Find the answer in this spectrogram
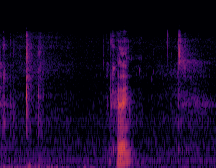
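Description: Computer keyboard keys clicking a few times as the end of a terminal command is typed and Enter is pressed, with one faint click near the end.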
